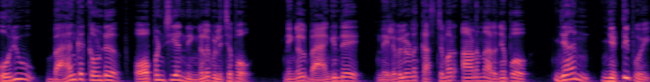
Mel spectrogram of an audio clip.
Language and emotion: Malayalam, surprised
